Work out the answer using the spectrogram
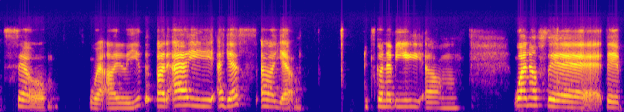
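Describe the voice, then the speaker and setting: A woman's voice: a little high, pushed and bright, lo-fi sound. A woman with a Spanish accent, moderating a casual online roundtable, hesitant and full of fillers. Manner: hesitant, many fillers and restarts.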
